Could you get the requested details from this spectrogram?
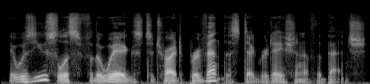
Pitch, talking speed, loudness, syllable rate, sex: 105 Hz, 245 wpm, -22 LUFS, 6.0 syllables/s, male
